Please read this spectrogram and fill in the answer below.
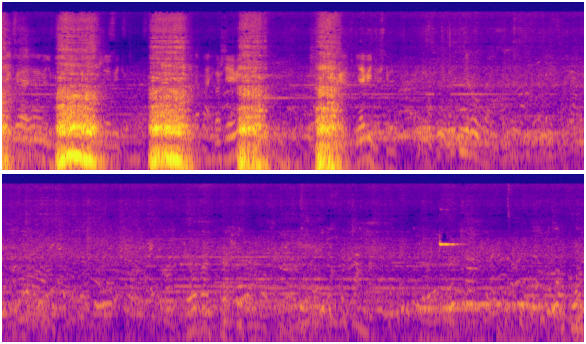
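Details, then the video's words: A lion gives four loud, deep grunting pulses roughly one to one and a half seconds apart, then the calling stops and a low, quiet rumble fills the remaining stretch. "Lion Roar!"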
